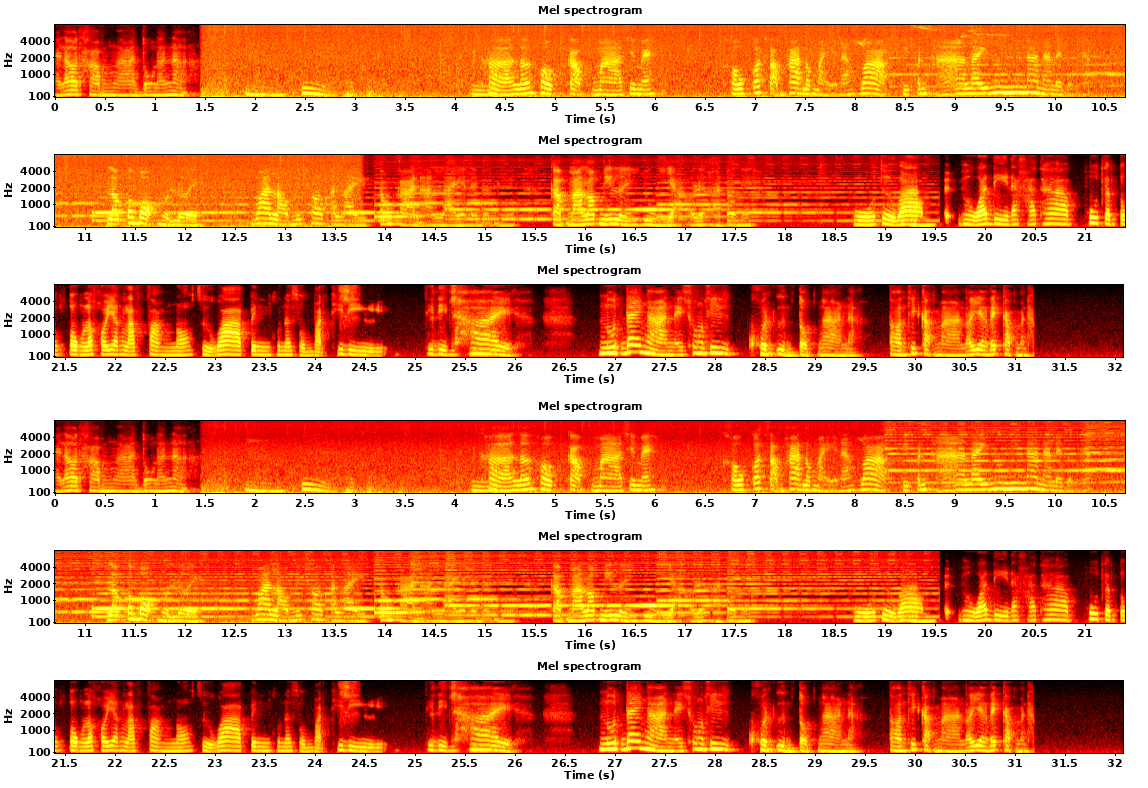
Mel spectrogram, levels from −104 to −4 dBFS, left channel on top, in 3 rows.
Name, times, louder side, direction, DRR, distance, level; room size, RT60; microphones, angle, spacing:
voice 1, 0.0-1.4 1.9-2.3 4.2-6.1 6.7-10.9 11.2-12.3 12.7-15.3 15.7-17.7 19.2-19.5 24.2-24.4 25.1-26.5 26.8-29.5 29.7-31.2, left 1 dB, 10° left, 0.9 m, -27 dB
sound 1, 1.4-13.8, left 6 dB, 85° left, 0.7 m, -34 dB
voice 2, 2.5-3.3 4.2-4.4 18.7-19.4 19.7-24.7 25.1-25.7, left 3 dB, 45° left, 1.3 m, -27 dB
sound 2, 8.3-19.5, right 4 dB, 75° right, 1.5 m, -31 dB
head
